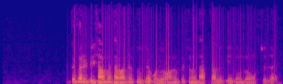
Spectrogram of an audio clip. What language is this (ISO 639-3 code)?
ben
